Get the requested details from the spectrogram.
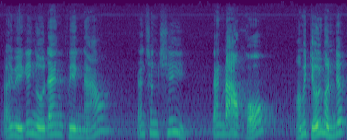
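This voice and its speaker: A man's voice: very high-pitched, animated, normal speed, a bit bright, slight background noise. An older man, a Buddhist monk, giving a sermon to a seated audience. He keeps asking his listeners to agree and teaches with everyday stories and short verses.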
